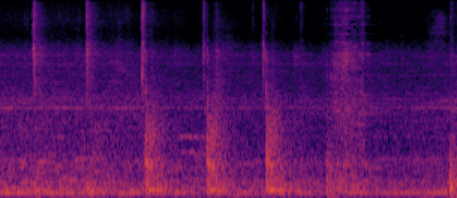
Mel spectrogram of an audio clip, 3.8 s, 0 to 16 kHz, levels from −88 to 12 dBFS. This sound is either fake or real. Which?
real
